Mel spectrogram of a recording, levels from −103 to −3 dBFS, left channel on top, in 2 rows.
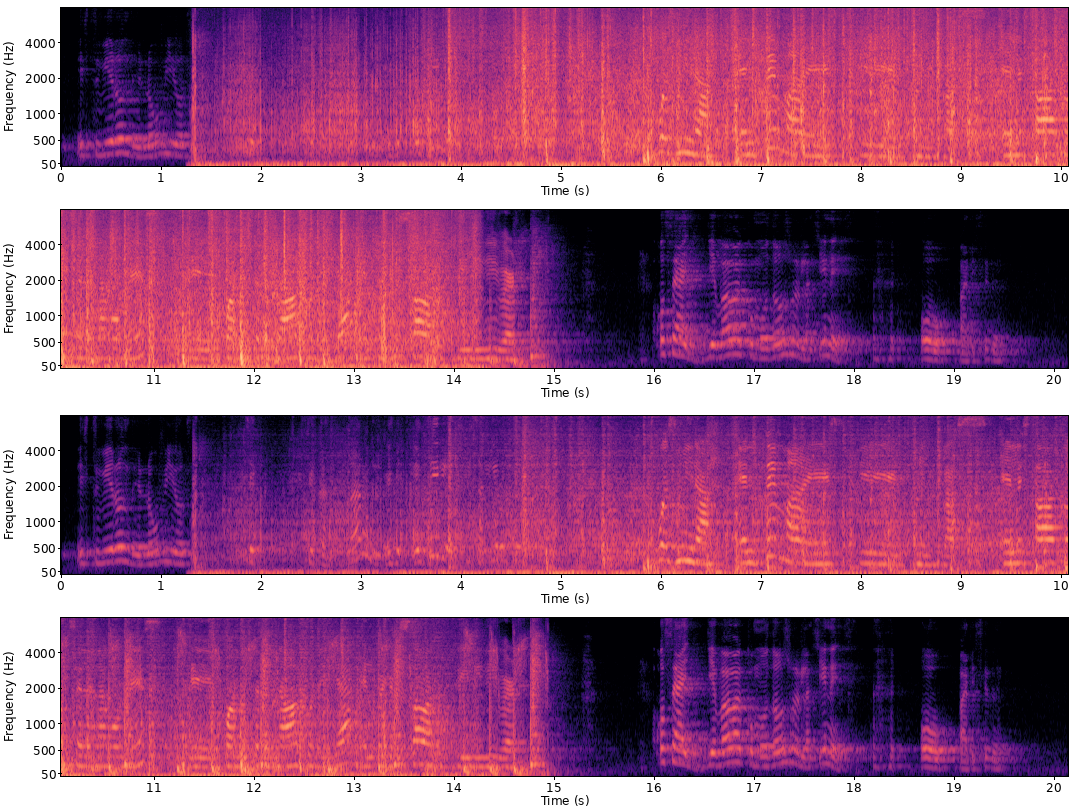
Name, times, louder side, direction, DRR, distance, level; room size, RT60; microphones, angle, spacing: voice 1, 0.2-1.3 1.9-2.0 2.5-4.8 16.0-17.9 18.2-18.3 18.7-19.5, right 2 dB, 35° right, 7 dB, 0.7 m, -44 dB
Livestock farm animals working animals, 1.3-14.3, left 7 dB, 90° left, 0.3 m, -29 dB
voice 2, 6.0-10.9 11.4-14.7, left 2 dB, 10° left, 9 dB, 0.4 m, -32 dB
Scratching (performance technique), 10.0-10.2 10.5-10.9 11.2-12.3 12.7-12.9 13.2-13.6 14.1-15.0, right 7 dB, 85° right, 0.3 m, -35 dB
11.5 x 11.5 x 2.6 m, 1.1 s
head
